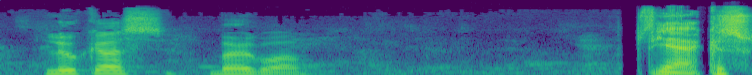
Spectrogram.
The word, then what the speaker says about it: Bergvall: Lucas Bergwall. Yeah, because you pronounce it the way the person says it should be pronounced.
